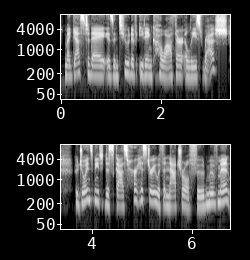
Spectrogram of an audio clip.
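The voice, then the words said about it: Slightly scratchy voice. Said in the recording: “I'm a little under the weather today, so my voice might be a little scratchy”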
